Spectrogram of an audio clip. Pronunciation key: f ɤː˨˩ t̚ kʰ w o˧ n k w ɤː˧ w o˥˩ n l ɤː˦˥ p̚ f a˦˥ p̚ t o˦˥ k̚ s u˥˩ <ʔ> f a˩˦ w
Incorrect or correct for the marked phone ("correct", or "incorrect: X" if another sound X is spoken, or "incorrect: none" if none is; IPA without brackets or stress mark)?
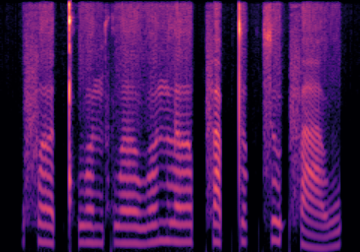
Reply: correct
